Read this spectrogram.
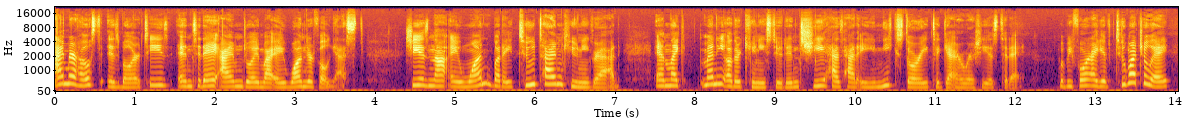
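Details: Adult woman speaking; Normal speech.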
